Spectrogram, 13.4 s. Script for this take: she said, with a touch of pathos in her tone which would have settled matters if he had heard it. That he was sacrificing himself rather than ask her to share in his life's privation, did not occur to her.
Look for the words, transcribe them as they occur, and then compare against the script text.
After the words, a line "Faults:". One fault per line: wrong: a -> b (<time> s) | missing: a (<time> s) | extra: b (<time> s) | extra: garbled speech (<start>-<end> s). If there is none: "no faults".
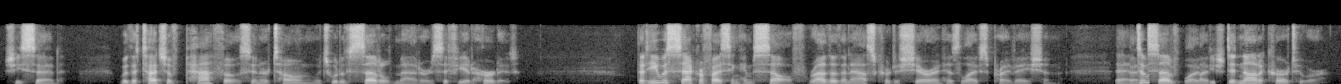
she said, with a touch of pathos in her tone which would have settled matters if he had heard it. That he was sacrificing himself rather than ask her to share in his life's privation, [garbled] did not occur to her.
Faults:
extra: garbled speech (11.2-12.3 s)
